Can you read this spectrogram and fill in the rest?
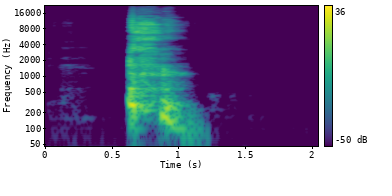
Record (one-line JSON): {"cough_length": "2.0 s", "cough_amplitude": 32768, "cough_signal_mean_std_ratio": 0.31, "survey_phase": "alpha (2021-03-01 to 2021-08-12)", "age": "45-64", "gender": "Male", "wearing_mask": "No", "symptom_headache": true, "smoker_status": "Never smoked", "respiratory_condition_asthma": false, "respiratory_condition_other": false, "recruitment_source": "REACT", "submission_delay": "2 days", "covid_test_result": "Negative", "covid_test_method": "RT-qPCR"}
